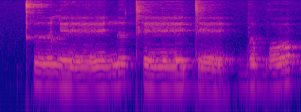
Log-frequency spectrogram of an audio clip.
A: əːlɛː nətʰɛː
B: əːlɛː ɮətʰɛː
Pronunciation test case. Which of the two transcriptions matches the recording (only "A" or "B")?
A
